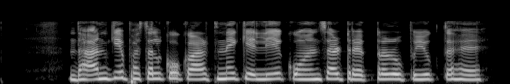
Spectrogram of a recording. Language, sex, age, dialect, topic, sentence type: Hindi, female, 25-30, Awadhi Bundeli, agriculture, question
